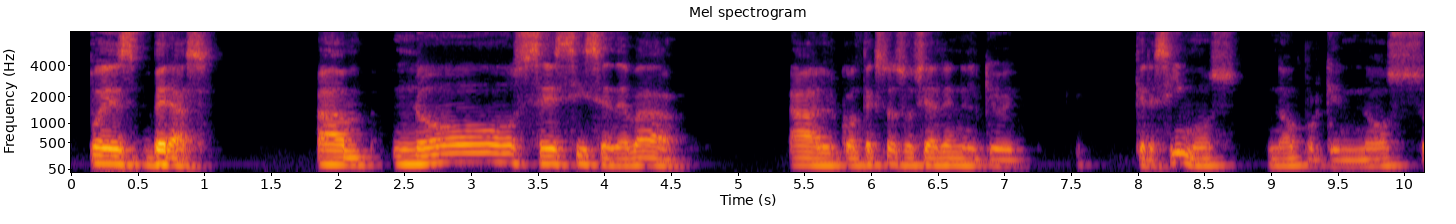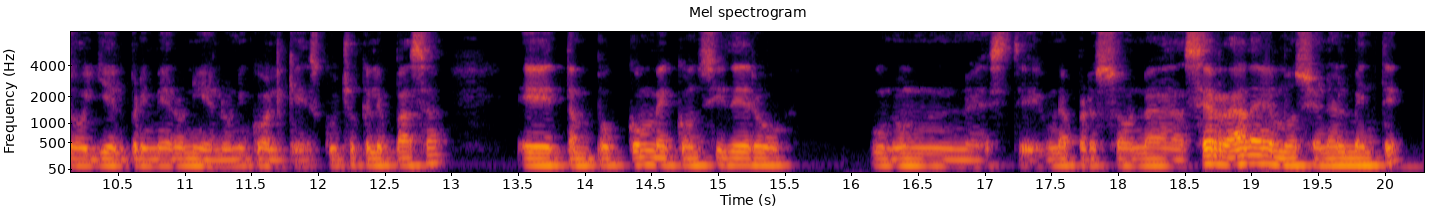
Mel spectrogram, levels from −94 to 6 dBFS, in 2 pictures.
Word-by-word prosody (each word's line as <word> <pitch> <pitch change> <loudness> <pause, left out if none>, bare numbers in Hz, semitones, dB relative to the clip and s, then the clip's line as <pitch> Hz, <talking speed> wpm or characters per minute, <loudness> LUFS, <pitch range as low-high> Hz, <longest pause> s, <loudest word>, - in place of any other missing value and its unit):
Pues, 120 -4 +6
verás, 115 -1 +6 0.7
am, 115 -1 +3
no 150 +5 +4
sé 130 -1 +4
si 120 +1 +2
se 115 -4 +2
deba 100 -2 -1 0.8
al 105 -2 +1
contexto 110 +2 -2
social 110 0 -1
en 105 -1 -1
el 95 -1 -4
que 90 -1 -5 0.8
crecimos, 105 +1 -2 0.2
¿no?, 100 +2 -6
porque 95 -3 -9
no 95 +2 -6
soy 100 -1 -3
el 95 -1 -3
primero 95 +1 -4
ni 100 -2 -2
el 90 0 -6
único 95 +1 -6
al 90 -1 -7
que - - -12
escucho 90 +2 -10
que 100 - -6
le 105 0 -1
pasa, 110 +6 -4 0.5
eh, 105 -1 +2
tampoco 105 +1 -3
me 110 -2 -2
considero 105 -1 -2 0.6
u 105 - -9
un, 100 -1 -4
este, 105 +1 -6
una 100 +1 -5
persona 100 0 -4
cerrada 130 +1 +4
emocionalmente, 105 -2 0
105 Hz, 120 wpm, -25 LUFS, 100-110 Hz, 0.8 s, Pues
